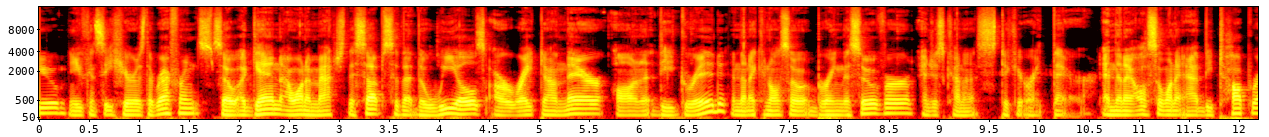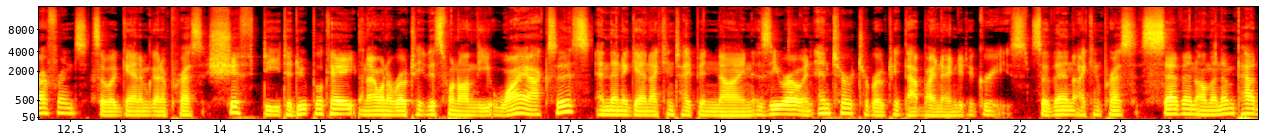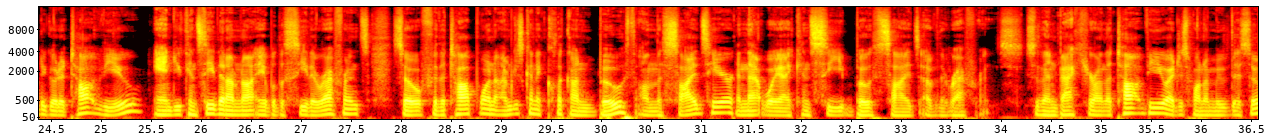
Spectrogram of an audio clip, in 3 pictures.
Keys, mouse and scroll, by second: 1.7 shift+middle click, 1.7-2.1 scroll up 7, 2.3 g, 3.3 shift+middle click, 3.5 scroll up 2, 3.7 g, 4.9-5.5 scroll down 6, 6.1 shift+middle click, 6.8-7.6 scroll down 1, 7.6 g, 10.4 g, 14.0 shift+d, 15.9 middle click, 17.0-18.7 middle drag, 22.1 g, 23.3 KP_7, 24.0 scroll down 6, 24.7 shift+middle click, 25.4 scroll up 1, 29.9-31.9 drag, 31.9-33.8 middle drag, 33.8 KP_7, 34.2 shift+middle click, 35.0 scroll up 1.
